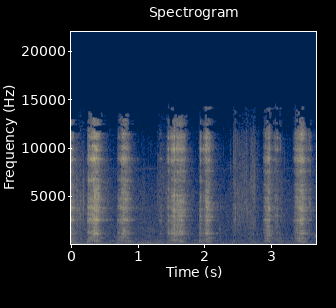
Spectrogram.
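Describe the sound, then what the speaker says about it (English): A knife scrapes the rind off a large hairy melon in about eight quick, rhythmic rasping strokes, each close and crisp, with short pauses between them. "you could use a knife like that and just scrape off the rind like that"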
